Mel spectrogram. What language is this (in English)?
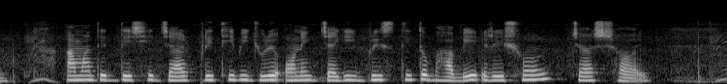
Bangla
